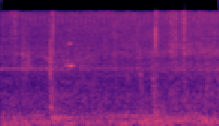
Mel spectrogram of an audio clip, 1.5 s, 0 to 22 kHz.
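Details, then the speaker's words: 1978 Buick Skylark, wipers previously not working, after rewiring to ignition-switched power from old climate control plugs under dash: low steady electric motor hum with faint sweeps; wiper motor running smoothly, healthy. "So as you can see, the wipers are in fact moving, and then down under here"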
